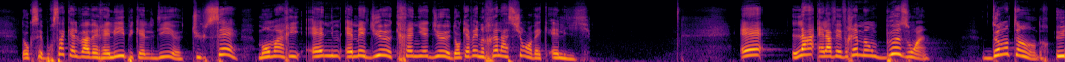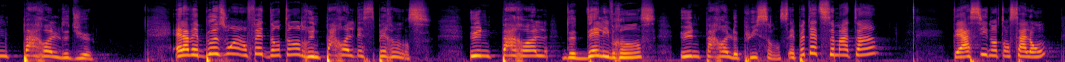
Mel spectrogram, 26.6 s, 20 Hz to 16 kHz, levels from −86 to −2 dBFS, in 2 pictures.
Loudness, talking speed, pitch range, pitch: -24 LUFS, 145 wpm, 230-320 Hz, 280 Hz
